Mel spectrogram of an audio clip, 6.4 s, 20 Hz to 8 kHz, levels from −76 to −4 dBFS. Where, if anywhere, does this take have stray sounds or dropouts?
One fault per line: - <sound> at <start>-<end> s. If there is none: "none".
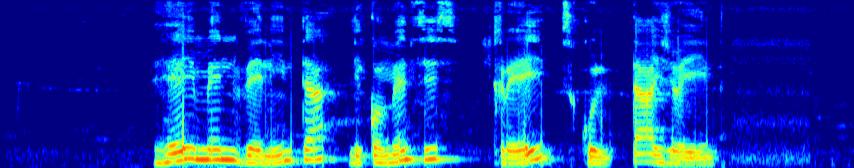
none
